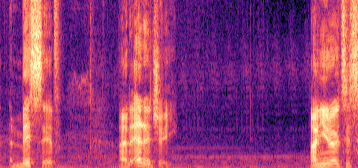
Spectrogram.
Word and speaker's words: emissive: We got the primary, secondary, tertiary, accents, emissive, that's not how you pronounce it, emissive, and energy.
